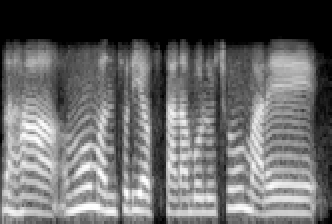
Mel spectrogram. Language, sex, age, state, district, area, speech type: Gujarati, female, 30-45, Gujarat, Ahmedabad, urban, conversation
